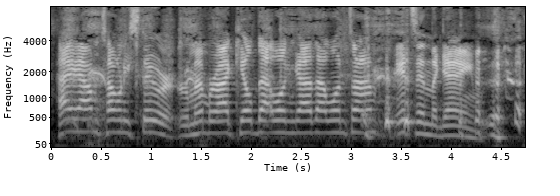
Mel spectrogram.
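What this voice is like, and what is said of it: Southern American accent impression. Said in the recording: “they all had Southern accents”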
